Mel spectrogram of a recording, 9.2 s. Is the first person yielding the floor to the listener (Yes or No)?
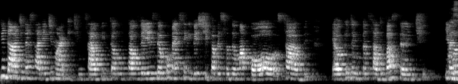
Yes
